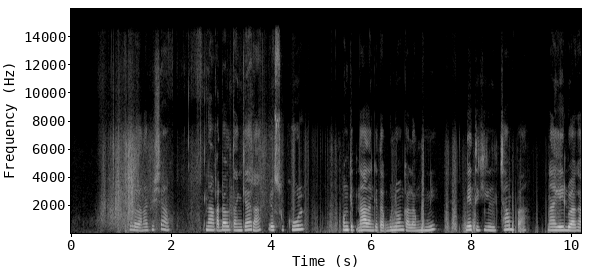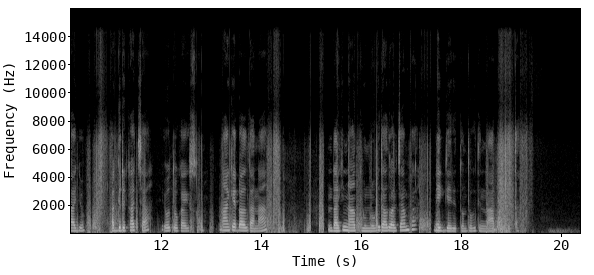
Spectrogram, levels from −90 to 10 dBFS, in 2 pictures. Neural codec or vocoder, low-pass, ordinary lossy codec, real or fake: none; 14.4 kHz; none; real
